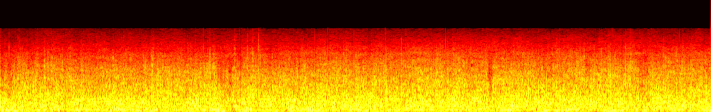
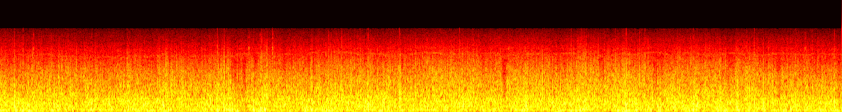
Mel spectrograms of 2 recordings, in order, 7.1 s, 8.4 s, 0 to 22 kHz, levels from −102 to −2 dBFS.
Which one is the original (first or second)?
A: second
